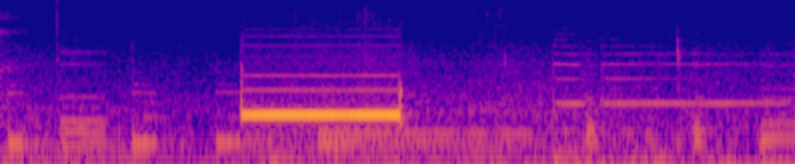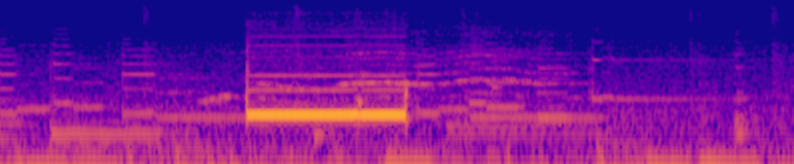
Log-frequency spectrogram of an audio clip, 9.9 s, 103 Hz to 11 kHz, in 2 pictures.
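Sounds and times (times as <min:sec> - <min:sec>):
ringback tone of an unanswered telephone call: 0:01.5 - 0:02.6, 0:06.5 - 0:07.6.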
